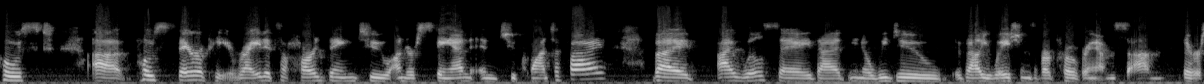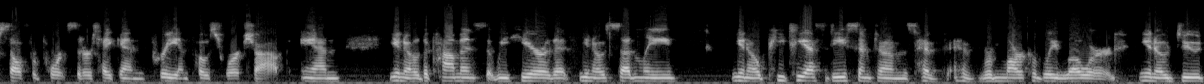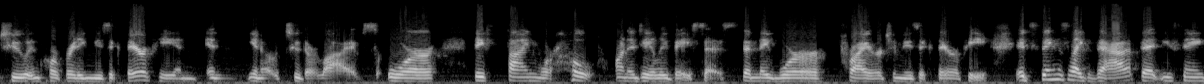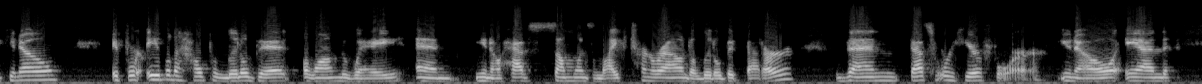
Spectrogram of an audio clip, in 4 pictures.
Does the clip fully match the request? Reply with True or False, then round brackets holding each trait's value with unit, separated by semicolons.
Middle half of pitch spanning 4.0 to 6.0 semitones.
False (3.0 semitones)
